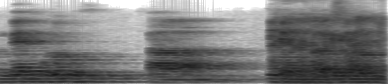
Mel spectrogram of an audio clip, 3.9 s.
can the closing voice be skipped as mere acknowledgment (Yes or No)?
No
